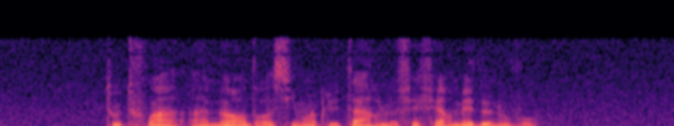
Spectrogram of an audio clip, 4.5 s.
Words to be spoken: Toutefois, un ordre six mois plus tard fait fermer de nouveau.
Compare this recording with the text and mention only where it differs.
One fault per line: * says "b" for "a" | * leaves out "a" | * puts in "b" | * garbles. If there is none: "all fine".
* puts in "le"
